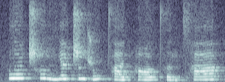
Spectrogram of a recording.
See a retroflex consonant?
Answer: yes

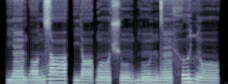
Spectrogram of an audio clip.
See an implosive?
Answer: yes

